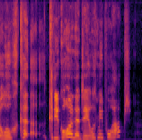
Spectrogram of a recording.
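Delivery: nervous, stammering, stuttering speech. Asking another speaker on a date: nervous stammering. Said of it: "why are you asking me like that?".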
